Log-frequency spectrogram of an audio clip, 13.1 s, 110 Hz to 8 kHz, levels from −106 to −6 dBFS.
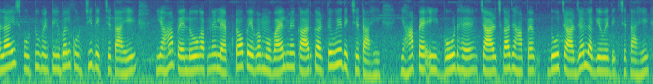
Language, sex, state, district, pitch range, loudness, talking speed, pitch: Hindi, female, Maharashtra, Pune, 215-250 Hz, -18 LUFS, 165 wpm, 230 Hz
